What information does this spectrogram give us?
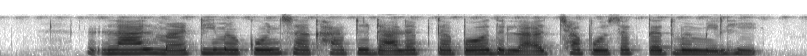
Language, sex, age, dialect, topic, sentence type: Chhattisgarhi, female, 18-24, Northern/Bhandar, agriculture, question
